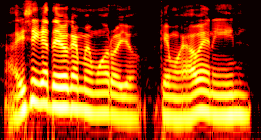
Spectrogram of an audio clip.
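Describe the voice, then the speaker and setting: Bright, high-voiced Puerto Rican man. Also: quick pace, clear, resonant tone, no echo, soft background music. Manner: vulgar, rambling and playful, full of slang. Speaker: podcast host. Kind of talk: crude comedic podcast monologue.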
